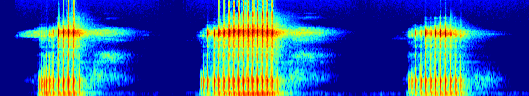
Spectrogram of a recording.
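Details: Three throaty snores from a sleeping French Bulldog puppy, the middle one longer and more drawn out, each a gritty, vibrating rasp separated by short pauses of quiet.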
